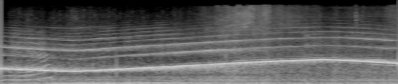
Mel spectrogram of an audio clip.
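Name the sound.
alarm siren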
